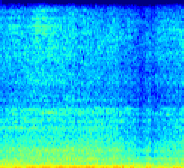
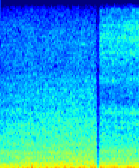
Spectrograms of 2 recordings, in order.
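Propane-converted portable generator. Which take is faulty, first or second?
second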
